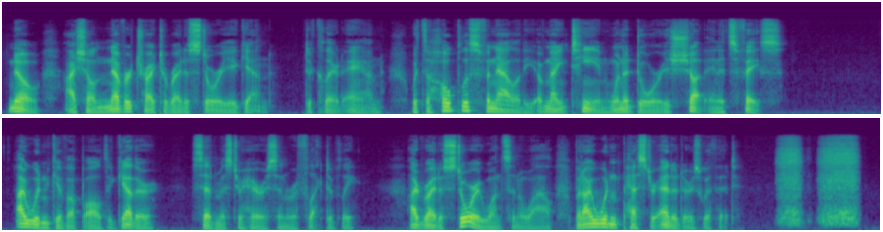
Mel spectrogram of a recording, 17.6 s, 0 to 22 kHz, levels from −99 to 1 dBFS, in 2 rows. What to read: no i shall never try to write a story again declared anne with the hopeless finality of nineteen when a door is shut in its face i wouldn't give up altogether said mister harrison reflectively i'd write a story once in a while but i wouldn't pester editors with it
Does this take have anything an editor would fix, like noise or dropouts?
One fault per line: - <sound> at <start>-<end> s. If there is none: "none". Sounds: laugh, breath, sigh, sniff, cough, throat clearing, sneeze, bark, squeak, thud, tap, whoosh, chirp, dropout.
- sniff at 16.5-17.4 s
